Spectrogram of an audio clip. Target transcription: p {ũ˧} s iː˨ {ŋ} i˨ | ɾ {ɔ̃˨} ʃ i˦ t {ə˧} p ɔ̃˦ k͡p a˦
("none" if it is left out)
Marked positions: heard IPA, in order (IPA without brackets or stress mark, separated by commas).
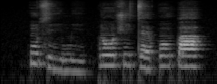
ũ˦, m, ɔ̃˦, ɛ˧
